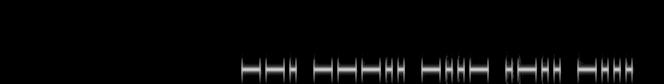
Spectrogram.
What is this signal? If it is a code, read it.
Morse code, heard as a keyed tone, about 20 wpm, 700 Hz. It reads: G8XLB
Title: DXCC-100 Call Signs - 5 Characters - Repeated 3x - 20wpm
